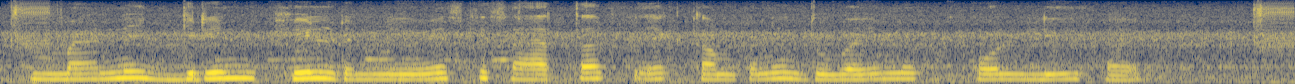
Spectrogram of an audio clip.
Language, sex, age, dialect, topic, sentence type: Hindi, male, 18-24, Kanauji Braj Bhasha, banking, statement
